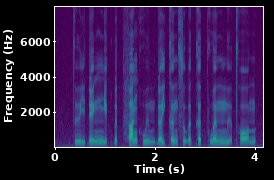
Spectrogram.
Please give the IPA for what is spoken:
t̪ɨ̤˨˩j ɗe˨˦ŋɲe˨˩k̚ɗə˨˩t̚ fa˧ŋhwɨ̤˨˩m ɗə˧jkə˧nsṵ˧˥ə̯ kə˦˥t̚kwə˨˦n mɨ̰˧˨ə̯t̪ʰɔ˧˩˨n

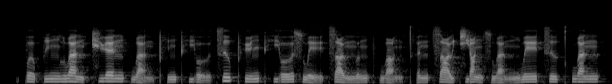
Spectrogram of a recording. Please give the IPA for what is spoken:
pɤ˥˩pi˥ŋ lwa˥˩n t͡ɕɥɛ˥n pwa̰˨˩npʰi˦ŋ pʰjo̰˨˩ʊ̯t͡sɹ̩˥pʰy˧˥npʰjo˧˥ʊ̯ swḛ˨˩ɪ̯t͡sɑ˥˩ʊ̯n̪ɤ˧˥ŋ pʰwɑ̰˨˩ŋt̪ʰə˧˥nt͡sɑ˥˧ʊ̯ t͡ɕjɑ˥˩ŋswa̰˨˩nn̪we˥ɪ̯t͡sɹ̩˥ kʰwa˥n

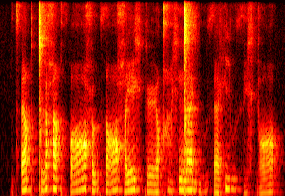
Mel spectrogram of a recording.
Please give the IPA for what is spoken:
t͡sʼæ˨˥qǀɯ˨˥ħæ˦q t͡sʼɑː˨˥ ħu˨˥ɡθɑː˨˥ ħeː˨˥xkøː˨˩qʰe̤˥˩xŋ͡ǀæ˦ɡ ɓṳ˨˥θæ˨˩x jṳ˦θe̤˨˩x ɡɑ˨˥

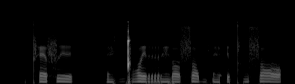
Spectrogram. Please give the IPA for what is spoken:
tʰɛfɪ | ɛ̤ɡ͡ǃɔe̯ rɛ̤ɾɔ sɔbʔɛ̤ ʔɪtʰɔ̤s ɔ

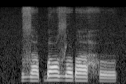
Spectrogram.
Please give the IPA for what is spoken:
zaɓɤzˤi ɽahɤ

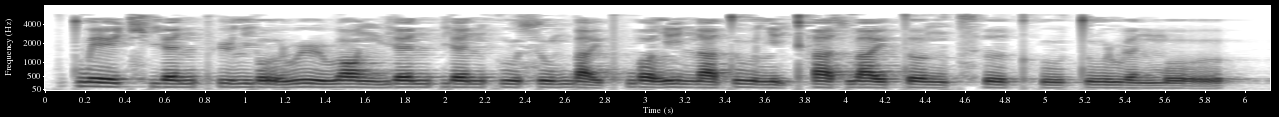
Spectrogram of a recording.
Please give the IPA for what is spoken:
t̪we˥˨ɪ̯t͡ɕʰjɛ˨˦npʰy˨˦ljo̰˨˩ʊ̯ ɻɻ̩˥˨ ɻɑ˥˨ŋmjɛ˦npjɛ˦n ku˨˦su˨˦mwa̰˨˩ɪ̯pʰwɔ˥˨ li˥˨n̪ä˨˦ t̪u˥˨lḭ˨˩ kʰä˥˨swa˥˨ɪ̯ t̪ɤ˥˨ŋ t͡sʰɹ̩˥˨kʰu˨˦t̪u˦ ɻə˨˦nmo̰˨˩ʊ̯

